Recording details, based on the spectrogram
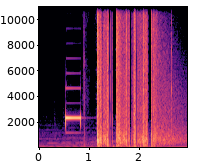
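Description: A Bravo Company AR-15 rifle fires a quick string of loud, sharp shots outdoors, about half a dozen cracks in uneven rhythm, each with a ringing tail, preceded by a short electronic beep.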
